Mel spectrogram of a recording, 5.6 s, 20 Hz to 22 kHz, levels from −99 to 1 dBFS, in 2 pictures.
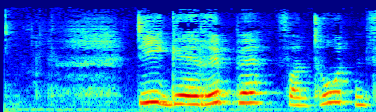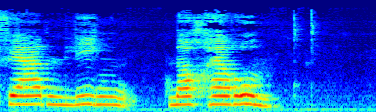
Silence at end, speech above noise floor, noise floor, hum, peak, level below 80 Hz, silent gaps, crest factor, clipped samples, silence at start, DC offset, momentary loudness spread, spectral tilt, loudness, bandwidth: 0.8 s; 37 dB; -53 dBFS; none; -2 dBFS; -62 dBFS; none; 16 dB; under 0.1%; 0.8 s; under 0.1%; 14 LU; -4 dB/octave; -16 LUFS; 14 kHz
